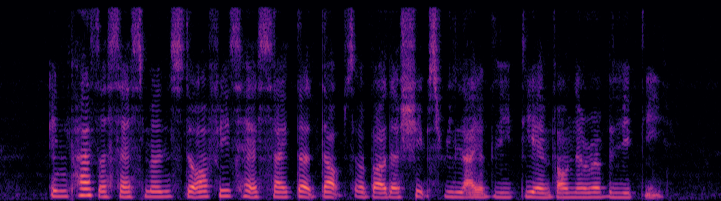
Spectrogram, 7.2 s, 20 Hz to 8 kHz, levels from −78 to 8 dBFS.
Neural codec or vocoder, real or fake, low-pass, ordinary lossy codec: codec, 16 kHz, 8 kbps, FreqCodec, smaller model; fake; none; none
